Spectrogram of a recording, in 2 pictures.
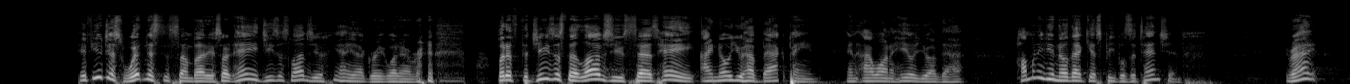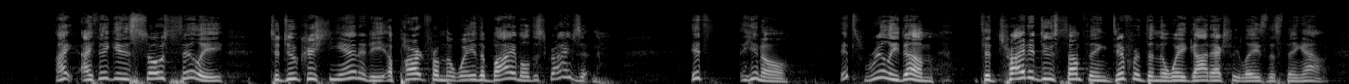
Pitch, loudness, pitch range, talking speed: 185 Hz, -27 LUFS, 155-230 Hz, 195 wpm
